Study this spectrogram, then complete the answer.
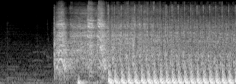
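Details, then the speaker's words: Motorcycle with a bad battery, third start on a small jump starter: short crank then fires right up into a steady even thumping idle; normal engine start. "Crank it in a positive negative line. Just keep it hanging. And let's see if this works the third time."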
